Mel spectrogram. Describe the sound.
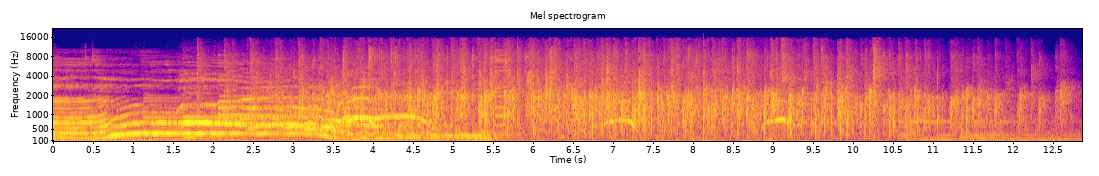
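Crowd applause at a live show in Texas: dense, steady clapping that fills the whole clip, with music ringing over the first few seconds before the clapping carries on alone and tapers slightly.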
